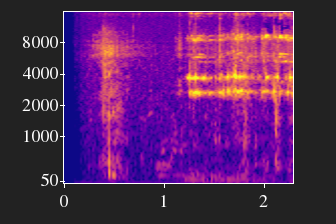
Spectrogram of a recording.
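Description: Faint, high, steady ringing at several pitches from a falconry bell on a flying goshawk, starting about a second in. A short soft sound comes just before half a second in.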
